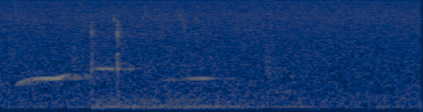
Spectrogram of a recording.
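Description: Near silence: room tone with a faint low hum, and two faint short whistle-like tones, the first rising, the second about a second in.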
